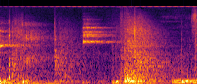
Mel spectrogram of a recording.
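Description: Squash rally sounds: soft knocks of the ball against racket and walls, and a short high squeak of a player's shoe on the court floor about a second in.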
